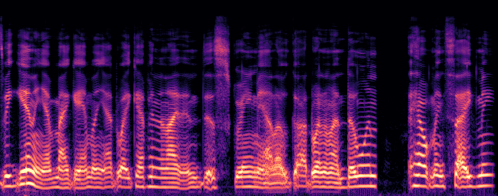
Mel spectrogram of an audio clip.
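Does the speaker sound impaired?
Yes: Parkinson's disease; onset early 50s, first sign full body tremor and fall, Requip treatment, dose raised over years; Requip stopped by neurologist, tremors much worse, trouble walking, uses cane and walker.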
